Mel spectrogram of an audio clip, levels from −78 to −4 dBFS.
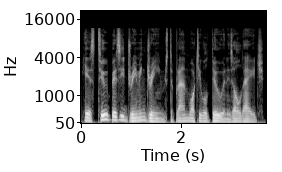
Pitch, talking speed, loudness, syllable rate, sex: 105 Hz, 260 wpm, -17 LUFS, 5.3 syllables/s, male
